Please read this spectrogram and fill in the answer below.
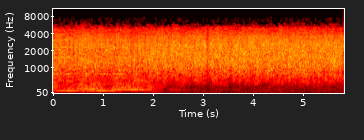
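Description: Studio audience applauding steadily at the end of an old radio drama broadcast, with the last of the orchestral closing music fading out under it in the first two seconds.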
